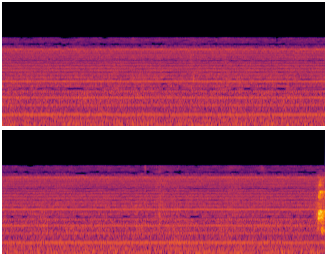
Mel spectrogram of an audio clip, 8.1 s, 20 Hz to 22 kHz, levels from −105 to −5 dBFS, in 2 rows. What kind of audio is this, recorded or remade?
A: remade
